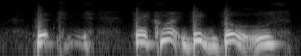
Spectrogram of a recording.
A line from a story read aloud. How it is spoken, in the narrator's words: said Magrat nervously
